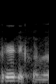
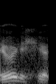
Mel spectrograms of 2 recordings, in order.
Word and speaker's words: Рерихи: среди толкователей снов, среди спиритизма, там искали для себя учителей, а эти побежали там к Рерихам, к этим, понимаете, Рерихи, оказывается, произносим у всех Рерихами, но они Рерихи, оказывается, на самом деле, я так не обращал внимания, вот, что ее там у них оказывается.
